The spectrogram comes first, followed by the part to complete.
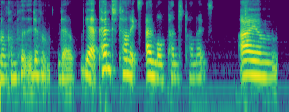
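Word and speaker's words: Pentatonix: Yeah, Pentatonics.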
